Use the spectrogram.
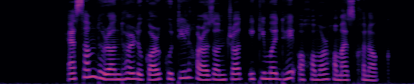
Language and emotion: Assamese, neutral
